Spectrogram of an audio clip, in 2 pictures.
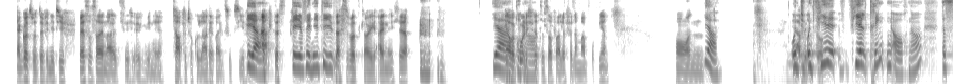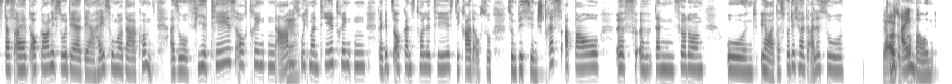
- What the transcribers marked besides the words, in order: snort; throat clearing; chuckle
- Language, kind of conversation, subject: German, advice, Wie kann ich meinen Zuckerkonsum senken und weniger verarbeitete Lebensmittel essen?
- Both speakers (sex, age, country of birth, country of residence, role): female, 40-44, Germany, Germany, advisor; male, 35-39, Germany, Germany, user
